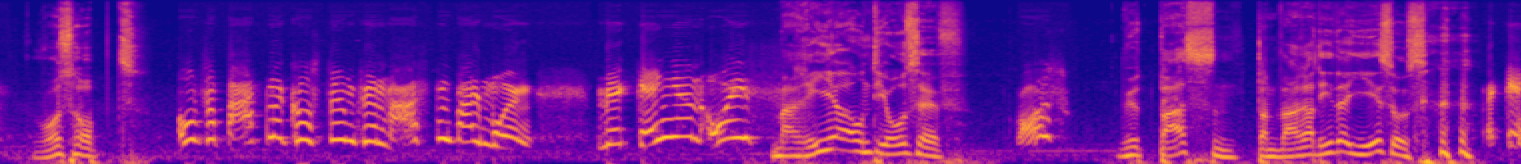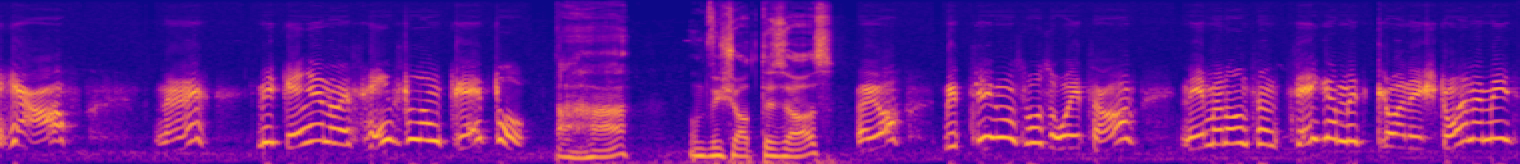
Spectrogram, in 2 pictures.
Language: German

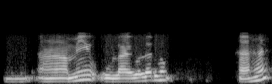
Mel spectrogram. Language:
Assamese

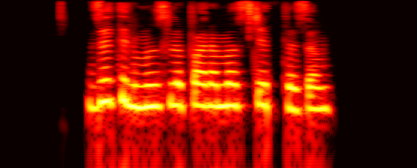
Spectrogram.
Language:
Pashto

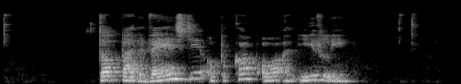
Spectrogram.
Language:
Western Frisian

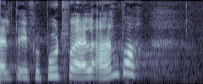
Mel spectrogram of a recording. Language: Danish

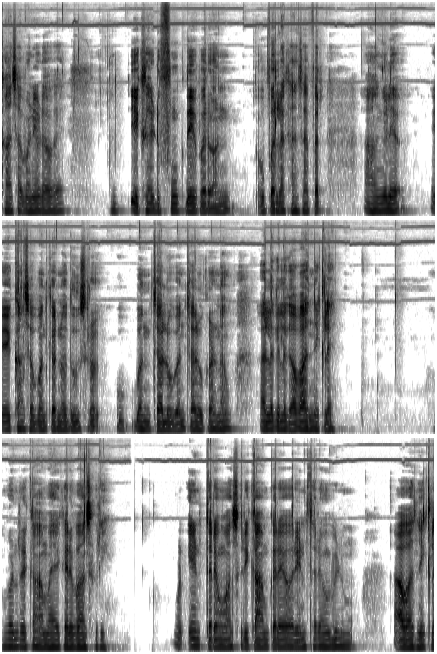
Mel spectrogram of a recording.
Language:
Mewari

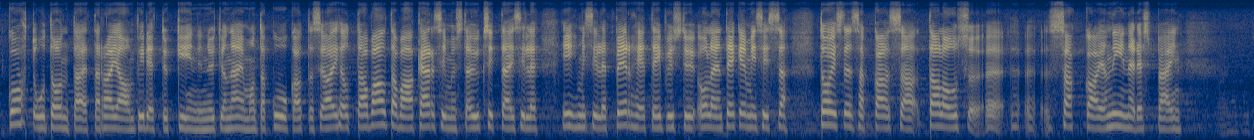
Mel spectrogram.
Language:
Finnish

